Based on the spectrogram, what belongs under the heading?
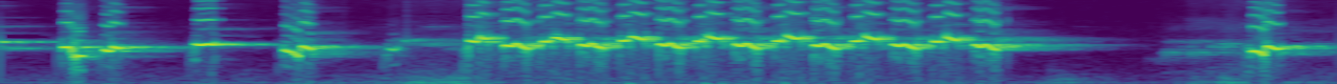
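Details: Sooty-headed bulbul in long, continuous full song, played as a lure to draw other bulbuls into answering: scattered sliding whistles, then a fast run of sharp repeated notes lasting about two seconds, then a final whistle.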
